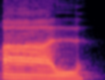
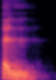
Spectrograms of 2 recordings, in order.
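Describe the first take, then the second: First: The vowel is a clear open a. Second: The vowel sits between e and a. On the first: The speaker calls it wrong. "ce sera pas vraiment Al" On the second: The speaker calls it right. "c'est plutôt E. L, entre le E et le A"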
